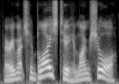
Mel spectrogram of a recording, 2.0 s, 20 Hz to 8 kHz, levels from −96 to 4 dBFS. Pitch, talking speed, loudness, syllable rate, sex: 150 Hz, 210 wpm, -15 LUFS, 5.2 syllables/s, male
